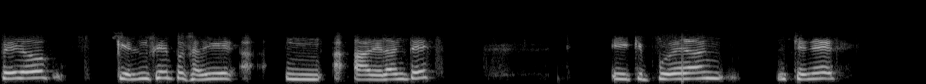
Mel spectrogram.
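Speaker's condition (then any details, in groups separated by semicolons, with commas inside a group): Down syndrome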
